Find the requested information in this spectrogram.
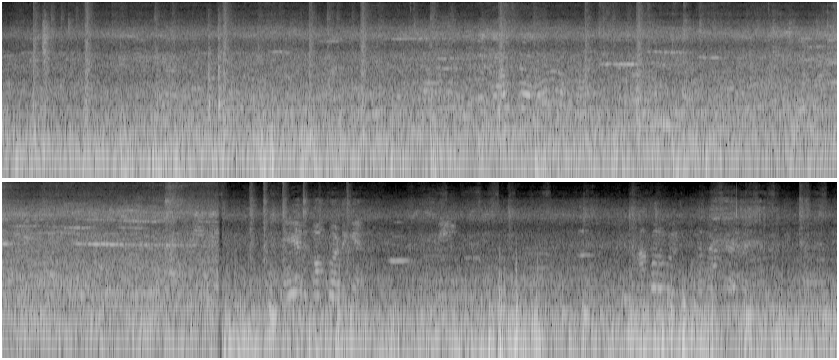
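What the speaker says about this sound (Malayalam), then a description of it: "ഇതൊരു വലിയൊരു റെയിൽവേ സ്റ്റേഷനാണ് ശരിക്കും ജനമാണ് ഇവിടെ ഉള്ളത്" Constant dense rumble of busy Vadodara railway station with a train, crowd chatter and echoing voices mixed into a steady roar.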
